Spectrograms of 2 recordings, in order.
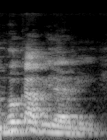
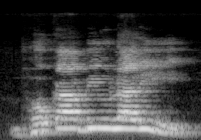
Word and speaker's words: vocabulary: এল এ আর ওয়াই আমরা সাধারণত এই বাক্যটাকে বলে থাকি ভোকাবুলারি ভোকাবুলারি বাট এটা কিন্তু সঠিক উচ্চারণ নয় এর সঠিক উচ্চারণ কি হবে আমি দেখিয়ে দিচ্ছি দেখে নাও এর সঠিক উচ্চারণ হবে দেখে নাও ভোকাবিউলারি ভয় উকার ক এ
